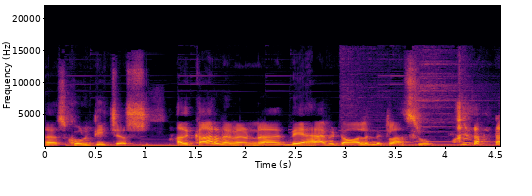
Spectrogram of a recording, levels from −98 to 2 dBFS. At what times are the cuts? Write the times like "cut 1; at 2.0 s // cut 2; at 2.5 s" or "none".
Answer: cut 1; at 1.1 s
